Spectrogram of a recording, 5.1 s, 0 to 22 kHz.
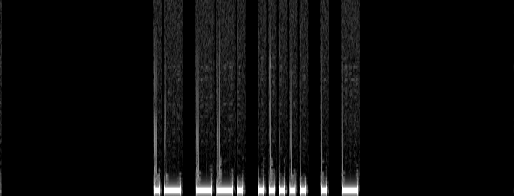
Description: Morse code, heard as a keyed tone, about 23 wpm, 700 Hz. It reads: AG5ET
